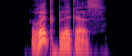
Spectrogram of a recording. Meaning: genitive singular of Rückblick
- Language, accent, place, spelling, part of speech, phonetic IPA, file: German, Germany, Berlin, Rückblickes, noun, [ˈʁʏkˌblɪkəs], De-Rückblickes.ogg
